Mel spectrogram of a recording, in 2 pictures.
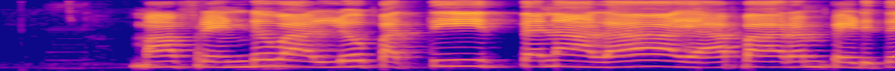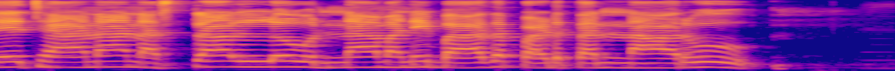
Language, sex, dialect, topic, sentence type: Telugu, female, Central/Coastal, banking, statement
